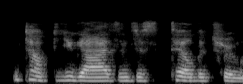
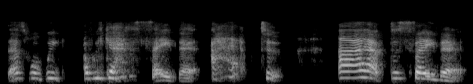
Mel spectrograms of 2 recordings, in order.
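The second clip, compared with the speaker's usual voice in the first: higher preaching voice, pressing the point; 6 semitones higher than usual. Acted. Preaching to Pastor Faye and viewers about telling truth. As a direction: drive the lesson home like a sermon.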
